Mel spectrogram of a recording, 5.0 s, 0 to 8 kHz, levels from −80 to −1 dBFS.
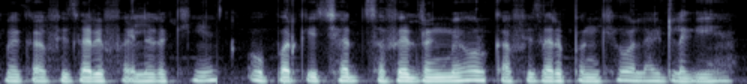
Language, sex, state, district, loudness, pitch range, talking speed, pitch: Hindi, male, Uttar Pradesh, Lalitpur, -17 LUFS, 125-135 Hz, 250 wpm, 130 Hz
